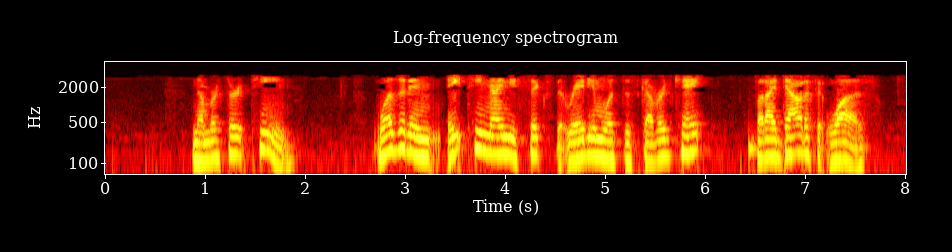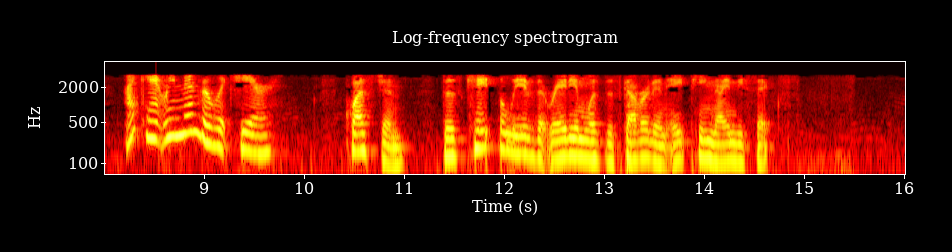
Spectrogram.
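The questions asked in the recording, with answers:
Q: Does Kate believe that radium was discovered in 1896?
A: No, she doubts it.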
